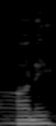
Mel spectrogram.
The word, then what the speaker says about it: Fani: You know Fannie Willis. Right, Fannie Willis. She treated you very unfairly. She goes by the name of Fani, even though it's F-A-N-I. She wants it pronounced Fani.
